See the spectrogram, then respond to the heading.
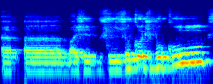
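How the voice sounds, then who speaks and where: Amid audible room echo, a man with a slight Belgian accent speaks with ordinary pitch variation. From Belgium. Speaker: improv actor and coach. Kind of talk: casual chat.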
